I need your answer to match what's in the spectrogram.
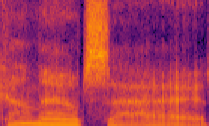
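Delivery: eerie, unsettling, chilling, low, creaky voice. Imitating how the priest character says his line: imitating a chilling line delivery. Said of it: "it's fucking chilling".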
